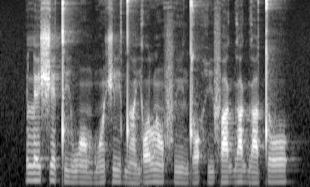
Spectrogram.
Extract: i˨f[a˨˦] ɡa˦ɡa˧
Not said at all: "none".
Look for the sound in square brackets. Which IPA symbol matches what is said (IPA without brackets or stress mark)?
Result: a˨˦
